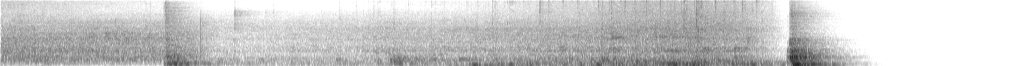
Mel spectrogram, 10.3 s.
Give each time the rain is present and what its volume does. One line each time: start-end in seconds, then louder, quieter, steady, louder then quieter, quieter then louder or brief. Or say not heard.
0.0-7.8 quieter then louder.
